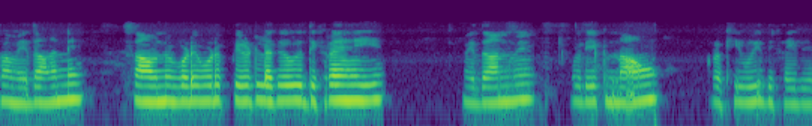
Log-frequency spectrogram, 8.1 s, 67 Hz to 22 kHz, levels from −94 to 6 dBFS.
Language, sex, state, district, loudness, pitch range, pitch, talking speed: Hindi, female, Goa, North and South Goa, -18 LUFS, 210-225 Hz, 215 Hz, 160 wpm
